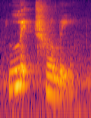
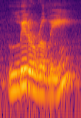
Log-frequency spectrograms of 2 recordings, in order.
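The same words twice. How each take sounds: First: The vowel between T and R is dropped. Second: The vowel between T and R is kept. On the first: This is the Australian way of saying it. "just dropping the E all together" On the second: This is the American way of saying it. "which is how the Americans would say it"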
